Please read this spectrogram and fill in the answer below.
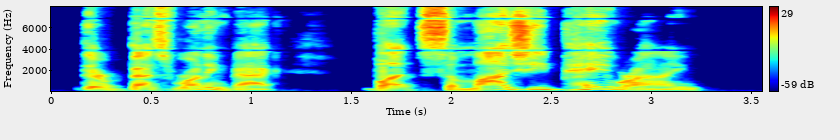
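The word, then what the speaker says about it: Samaje Perine: best running back but samaji peyraine and i'm hoping i pronounced that correctly because it's the way they pronounced it last week in the game against green bay he's not playing because he's got covert 19.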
